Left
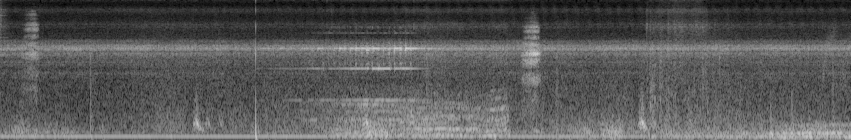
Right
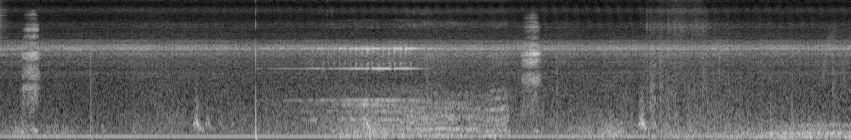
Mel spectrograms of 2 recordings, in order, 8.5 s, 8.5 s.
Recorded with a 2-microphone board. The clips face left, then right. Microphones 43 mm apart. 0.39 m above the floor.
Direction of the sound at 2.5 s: 15° right (ahead or behind).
